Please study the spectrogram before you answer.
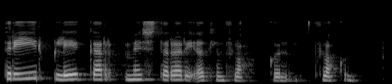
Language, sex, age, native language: Icelandic, female, 40-49, Icelandic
